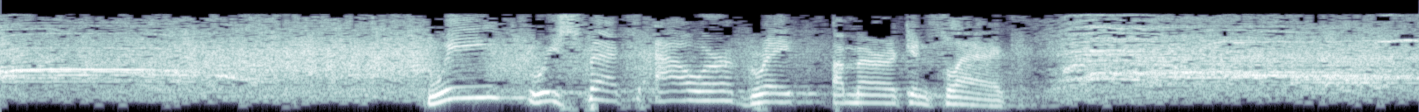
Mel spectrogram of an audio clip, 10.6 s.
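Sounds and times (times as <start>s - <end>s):
large crowd cheering: 0.0s - 4.2s, 7.8s - 10.6s
speech: 3.2s - 8.2s.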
